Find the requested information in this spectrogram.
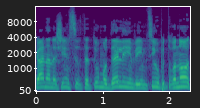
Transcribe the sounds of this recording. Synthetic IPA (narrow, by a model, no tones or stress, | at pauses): kananaʃimsiʁt̪at̪umo̞de̞limveimt͡siupit̪ʁo̞no̞t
